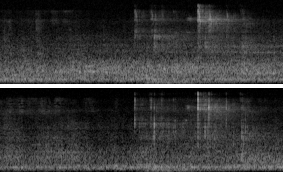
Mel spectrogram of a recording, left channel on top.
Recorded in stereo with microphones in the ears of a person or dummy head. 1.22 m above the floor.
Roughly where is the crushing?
Right.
